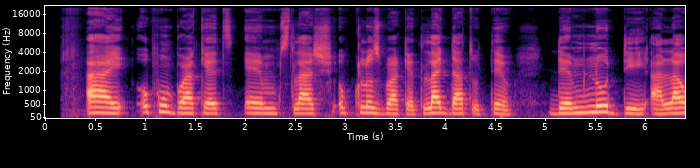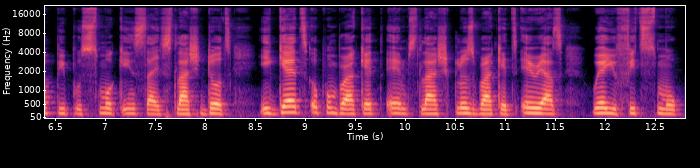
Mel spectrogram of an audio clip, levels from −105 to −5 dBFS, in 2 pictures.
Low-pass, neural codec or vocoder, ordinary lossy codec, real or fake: none; none; none; real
